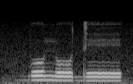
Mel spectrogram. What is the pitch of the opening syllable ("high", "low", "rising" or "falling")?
high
